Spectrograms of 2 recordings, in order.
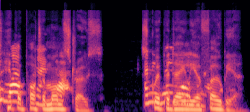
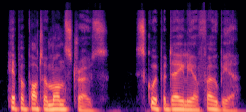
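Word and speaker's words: hippopotomonstrosesquipedaliophobia: The correct pronunciation of this word is hippopotomonstrose, squipedaliophobia. Hippopotomonstrose, squipedaliophobia. It is quite simple to pronounce when you break it down.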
